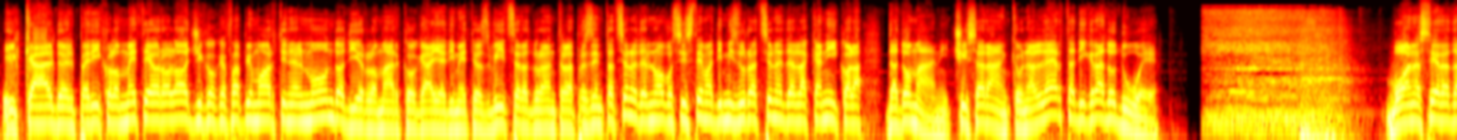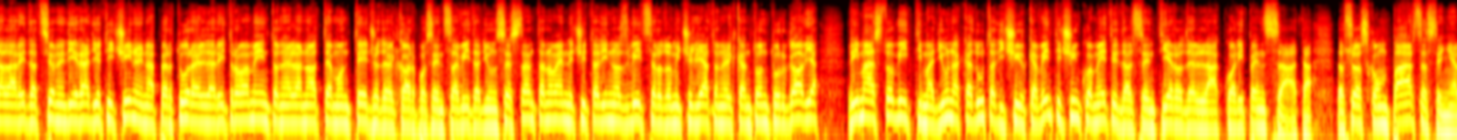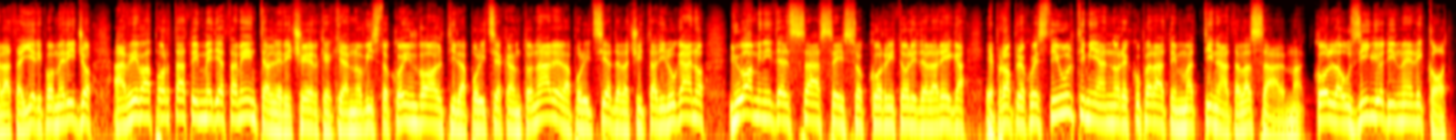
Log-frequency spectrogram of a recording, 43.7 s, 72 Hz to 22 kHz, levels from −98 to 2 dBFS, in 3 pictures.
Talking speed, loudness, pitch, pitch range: 175 wpm, -13 LUFS, 150 Hz, 130-165 Hz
